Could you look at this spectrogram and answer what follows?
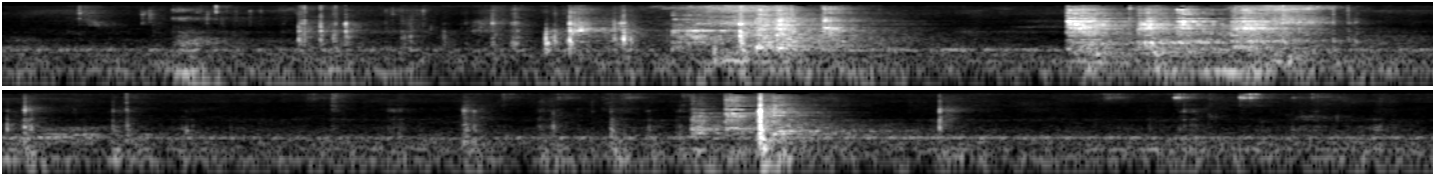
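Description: Small clicks, scrapes and rustles of hands handling wires and a screwdriver working the terminal screws of a DIN-rail circuit breaker, with one sharp click about eight seconds in.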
